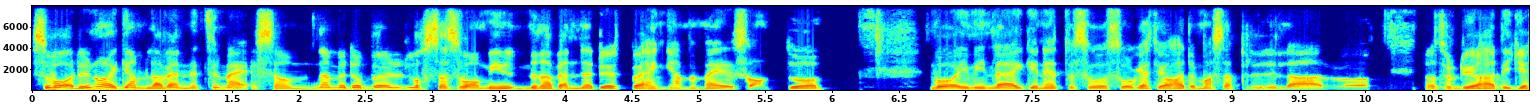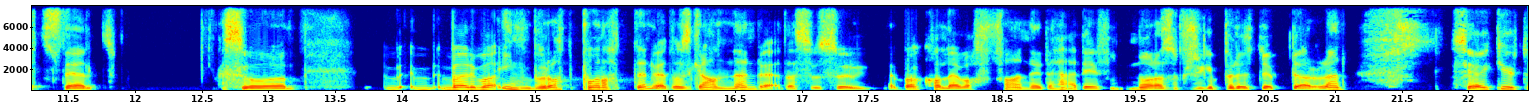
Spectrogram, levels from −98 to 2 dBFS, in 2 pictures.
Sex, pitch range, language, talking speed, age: male, 105-140 Hz, Swedish, 220 wpm, 30-49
